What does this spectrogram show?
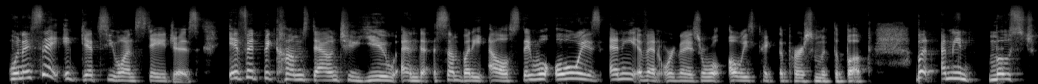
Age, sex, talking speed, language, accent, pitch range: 30-49, female, 200 wpm, English, American, 175-220 Hz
